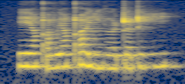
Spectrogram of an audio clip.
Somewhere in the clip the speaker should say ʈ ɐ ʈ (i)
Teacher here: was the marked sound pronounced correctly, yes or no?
no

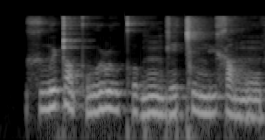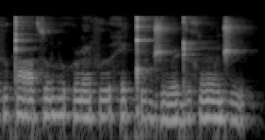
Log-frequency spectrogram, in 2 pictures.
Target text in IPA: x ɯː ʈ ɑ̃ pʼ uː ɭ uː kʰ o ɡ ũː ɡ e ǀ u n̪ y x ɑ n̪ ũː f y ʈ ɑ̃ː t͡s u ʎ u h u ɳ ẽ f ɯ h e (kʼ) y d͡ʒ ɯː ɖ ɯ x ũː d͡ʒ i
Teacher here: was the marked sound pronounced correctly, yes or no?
no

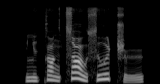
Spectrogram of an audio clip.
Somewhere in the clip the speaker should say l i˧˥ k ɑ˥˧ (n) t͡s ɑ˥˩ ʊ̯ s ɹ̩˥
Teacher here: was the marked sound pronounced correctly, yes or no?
no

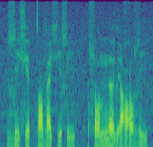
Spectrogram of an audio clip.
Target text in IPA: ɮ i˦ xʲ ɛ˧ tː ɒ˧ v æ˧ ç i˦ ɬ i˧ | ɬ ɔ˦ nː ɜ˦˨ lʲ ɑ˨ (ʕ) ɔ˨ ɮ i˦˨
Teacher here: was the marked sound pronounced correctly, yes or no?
yes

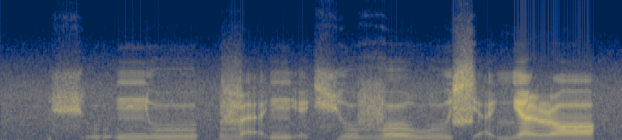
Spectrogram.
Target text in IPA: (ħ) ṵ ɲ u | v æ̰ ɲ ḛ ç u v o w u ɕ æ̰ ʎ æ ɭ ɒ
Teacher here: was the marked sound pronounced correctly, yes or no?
no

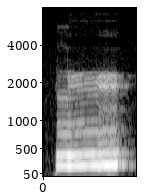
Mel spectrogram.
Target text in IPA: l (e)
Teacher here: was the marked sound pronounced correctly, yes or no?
no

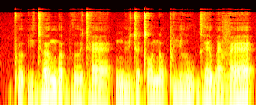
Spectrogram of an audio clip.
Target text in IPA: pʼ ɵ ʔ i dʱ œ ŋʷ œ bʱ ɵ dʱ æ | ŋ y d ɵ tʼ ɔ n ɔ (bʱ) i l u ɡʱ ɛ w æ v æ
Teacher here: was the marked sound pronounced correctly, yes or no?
no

